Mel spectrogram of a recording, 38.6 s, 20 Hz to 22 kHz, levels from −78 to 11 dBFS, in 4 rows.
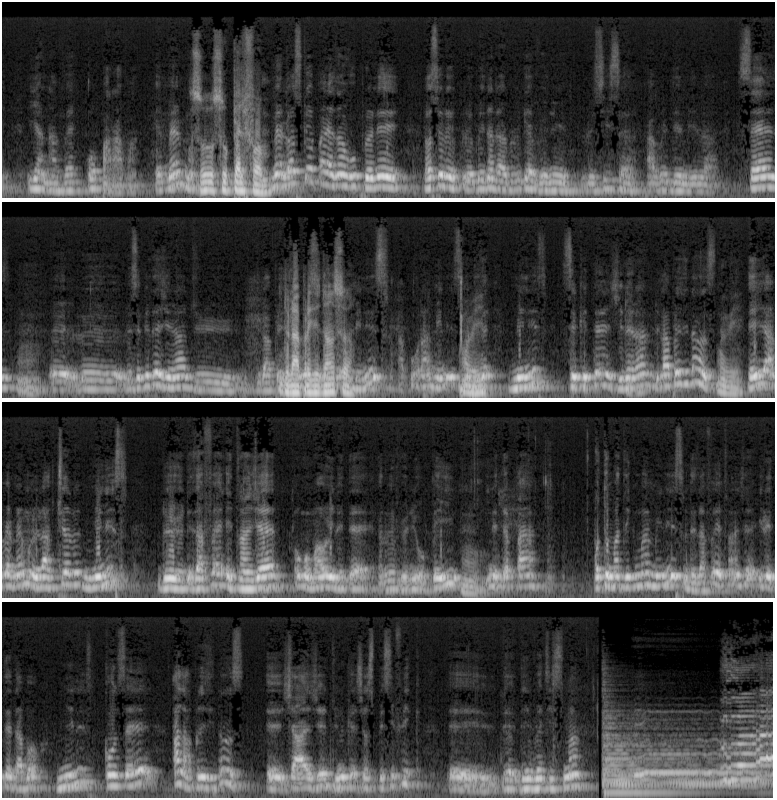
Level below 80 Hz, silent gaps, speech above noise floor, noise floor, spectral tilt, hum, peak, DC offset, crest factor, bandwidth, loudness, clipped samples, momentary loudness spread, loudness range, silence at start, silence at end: -42 dBFS; none; 26 dB; -40 dBFS; -7 dB/octave; none; 0 dBFS; under 0.1%; 14 dB; 17 kHz; -14 LUFS; under 0.1%; 13 LU; 5 LU; 0 s; 0 s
